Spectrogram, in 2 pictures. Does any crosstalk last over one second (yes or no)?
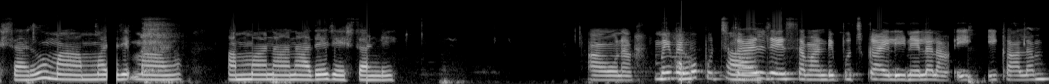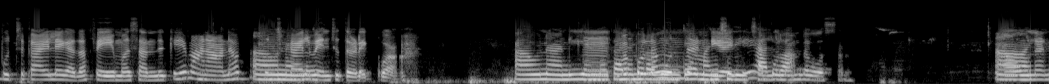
yes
